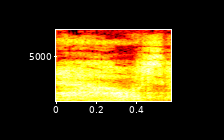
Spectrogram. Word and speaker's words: O: IT'S O, AS IN O, LOOK WHAT I STEPPED IN.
